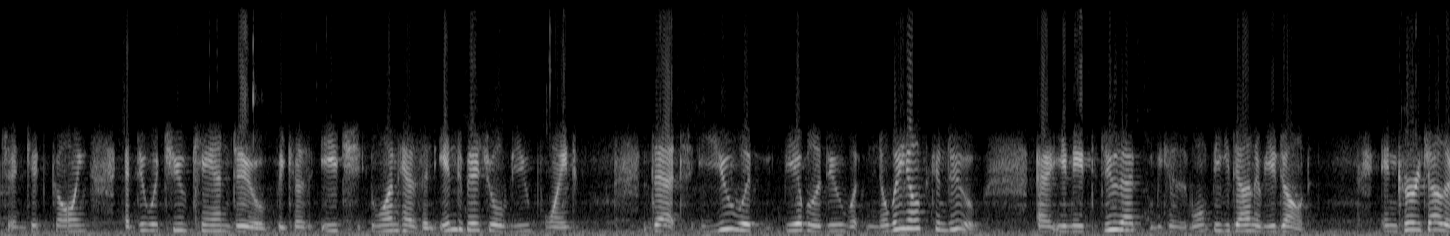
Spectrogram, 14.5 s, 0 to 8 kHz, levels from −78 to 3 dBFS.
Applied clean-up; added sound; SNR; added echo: none; none; none; none.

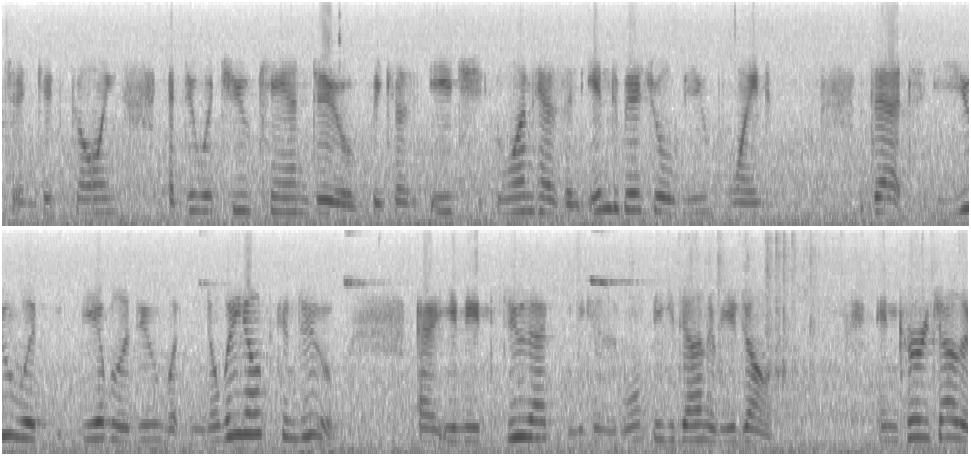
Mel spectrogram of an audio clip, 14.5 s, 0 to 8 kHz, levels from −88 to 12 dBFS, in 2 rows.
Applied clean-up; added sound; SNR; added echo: none; Bicycle; 12 dB; none.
